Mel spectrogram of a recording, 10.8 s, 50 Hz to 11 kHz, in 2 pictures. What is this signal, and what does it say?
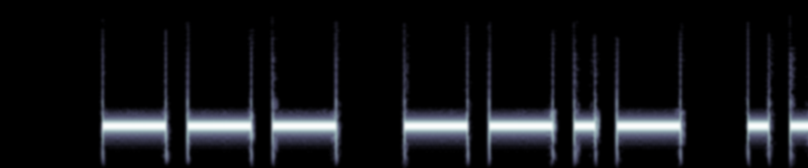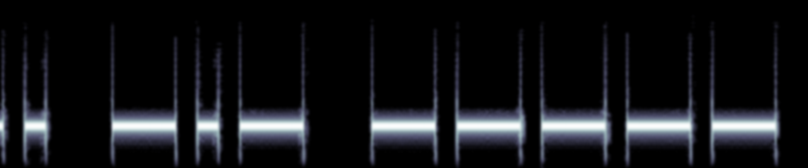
Morse code, heard as a keyed tone, about 8 wpm, 800 Hz. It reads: OQSK0
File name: LEZIONI / 6 PKX0 / 6 PKX0 8wpm 3341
